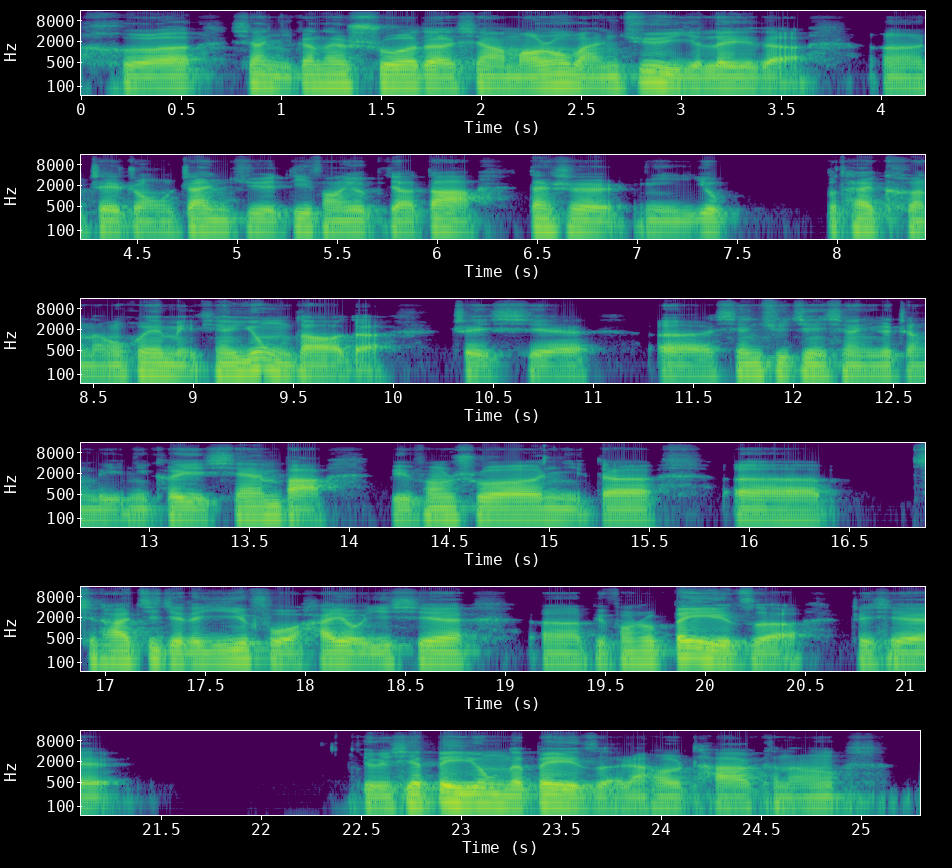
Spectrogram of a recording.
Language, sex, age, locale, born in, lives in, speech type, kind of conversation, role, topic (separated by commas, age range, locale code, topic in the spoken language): Chinese, male, 30-34, zh-CN, China, United States, conversation, advice, advisor, 我该如何应对搬家带来的情绪压力？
